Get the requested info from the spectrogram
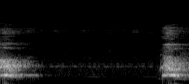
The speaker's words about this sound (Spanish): Bueno, eh, aquí voy a cortar la transmisión porque mi perro ya está ladrando mucho.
